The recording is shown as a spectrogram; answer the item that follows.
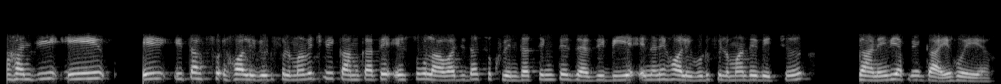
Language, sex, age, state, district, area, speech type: Punjabi, female, 30-45, Punjab, Tarn Taran, rural, conversation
